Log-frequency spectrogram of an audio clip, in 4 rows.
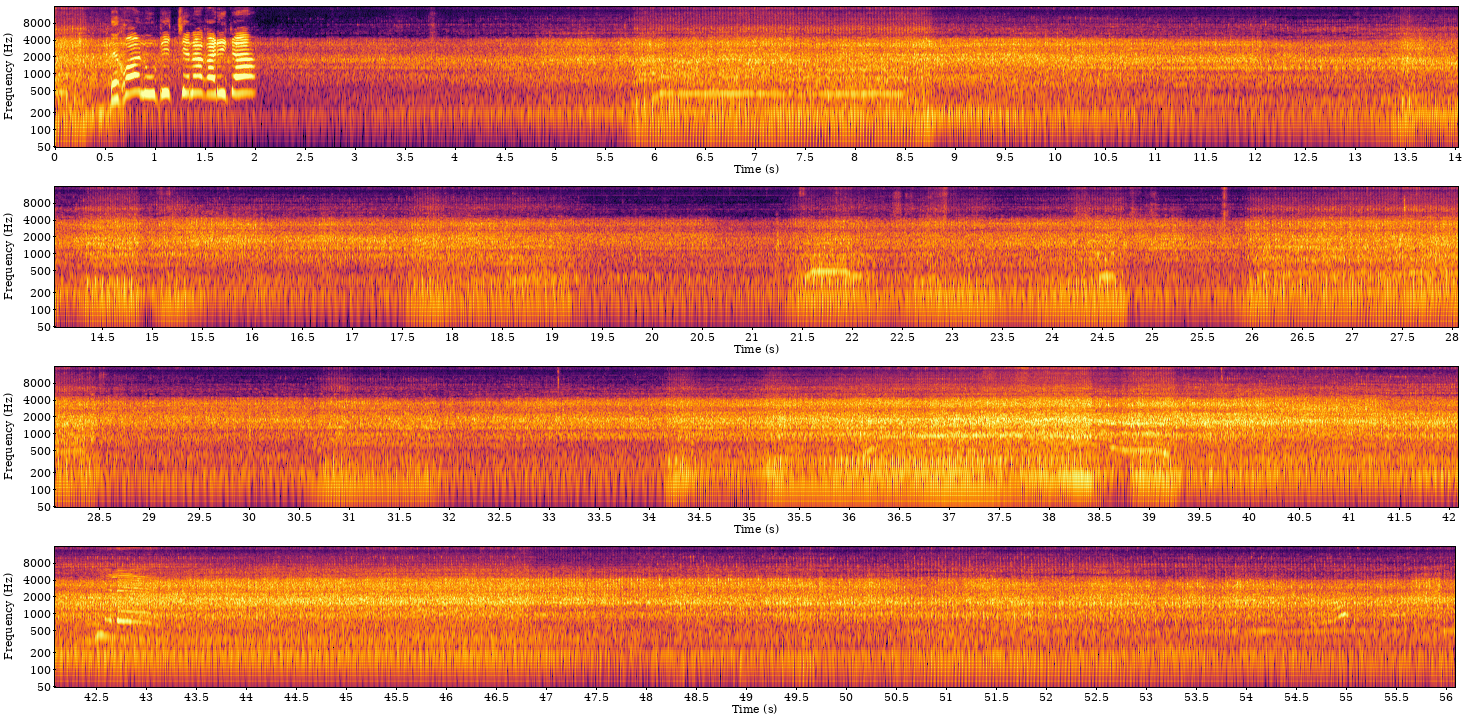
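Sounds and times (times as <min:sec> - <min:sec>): tractor diesel engine revving: 0:00.0 - 0:56.0.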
